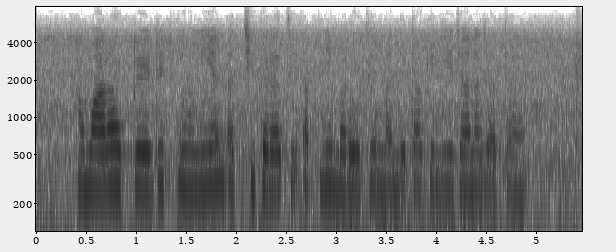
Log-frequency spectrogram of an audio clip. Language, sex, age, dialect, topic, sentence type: Hindi, female, 60-100, Awadhi Bundeli, banking, statement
